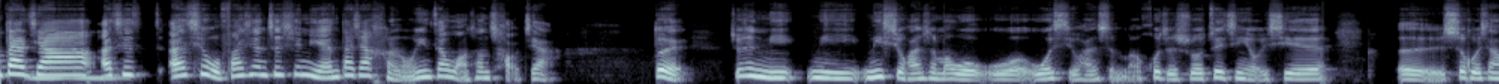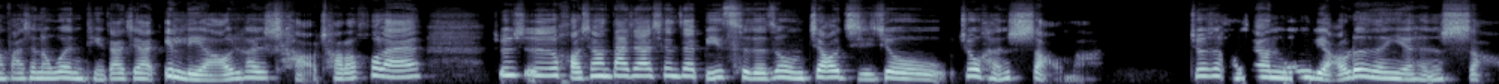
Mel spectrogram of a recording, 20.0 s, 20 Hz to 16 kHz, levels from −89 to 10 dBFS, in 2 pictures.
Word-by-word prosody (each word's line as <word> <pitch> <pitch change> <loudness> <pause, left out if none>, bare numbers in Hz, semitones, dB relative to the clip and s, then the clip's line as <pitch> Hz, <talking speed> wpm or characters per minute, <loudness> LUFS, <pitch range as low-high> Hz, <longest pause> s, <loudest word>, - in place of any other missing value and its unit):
大 365 -2 +7
家， 325 -2 +5
而 290 - +6
且 340 +2 +2 0.2
而 295 - +5
且 330 +3 0
我 245 - +4
发 295 +8 0
现 340 +1 0
这 340 +1 0
些 345 +1 -5
年 250 -7 +2
大 320 - +1
家 315 0 0
很 - - -6
容 230 - -2
易 255 - +3
在 285 +1 0
网 250 - -2
上 230 - -3
吵 230 - -9
架。 195 0 -8 0.6
对， - - +4 0.2
就 - - -3
是 300 - +4
你 230 -5 +4
你 215 -3 +2
你 245 +3 +5
喜 270 -3 -2
欢 195 -1 -2
什 210 -1 -2
么， 195 - -2
我 175 -2 +3
我 85 -1 -3
我 195 - +2
喜 210 0 -6
欢 170 -1 -7
什 - - -6
么， - - -11
或 235 - -2
者 185 - -3
说 200 +2 -3
最 235 +3 +1
近 215 -1 -3
有 175 - -6
一 - - -7
些， 190 0 -1 0.4
呃， 180 -2 -1
社 205 +5 0
会 220 -2 +2
上 210 -1 -2
发 210 0 -5
生 220 +1 -3
的 215 - +1
问 225 -1 +1
题， 190 -3 -9
大 200 +2 -2
家 205 -1 -2
一 285 - +3
聊 175 -6 +1
就 210 - -1
开 235 -1 0
始 225 - -5
吵， - - -7
吵 205 - -3
到 210 +2 -1
后 315 +8 -1
来， 270 +1 +1 0.5
就 330 -3 +1
是 315 -1 -1
好 225 -6 +1
像 295 +5 +2
大 300 0 +1
家 295 0 +2
现 295 0 -2
在 290 0 +1
彼 220 -1 -2
此 240 -1 -1
的 205 -1 +2
这 - - -8
种 225 -3 +2
交 250 +3 +3
集 185 -6 -4
就 195 -4 0
就 290 -1 +2
很 215 -3 -3
少 225 +1 -2
嘛， - - -20 0.7
就 290 - -1
是 295 - -1
好 - - -8 0.2
像 260 - +2
能 225 - +3 0.2
聊 190 -2 +2
的 280 0 +5
人 225 -3 +2
也 190 -3 0
很 180 0 -5
少。 185 -1 -2
225 Hz, 295 characters per minute, -19 LUFS, 200-285 Hz, 0.7 s, 大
